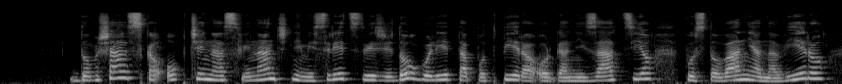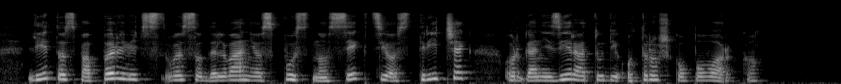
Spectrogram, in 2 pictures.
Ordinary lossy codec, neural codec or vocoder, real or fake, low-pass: none; none; real; none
